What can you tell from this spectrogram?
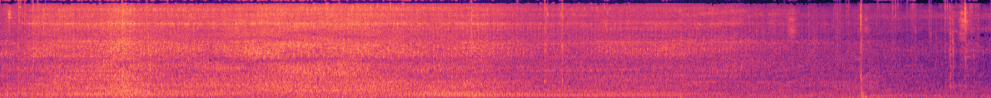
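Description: School bus engine idling steadily, louder in the first half and growing fainter over the last several seconds. A single sharp click about seventeen seconds in.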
